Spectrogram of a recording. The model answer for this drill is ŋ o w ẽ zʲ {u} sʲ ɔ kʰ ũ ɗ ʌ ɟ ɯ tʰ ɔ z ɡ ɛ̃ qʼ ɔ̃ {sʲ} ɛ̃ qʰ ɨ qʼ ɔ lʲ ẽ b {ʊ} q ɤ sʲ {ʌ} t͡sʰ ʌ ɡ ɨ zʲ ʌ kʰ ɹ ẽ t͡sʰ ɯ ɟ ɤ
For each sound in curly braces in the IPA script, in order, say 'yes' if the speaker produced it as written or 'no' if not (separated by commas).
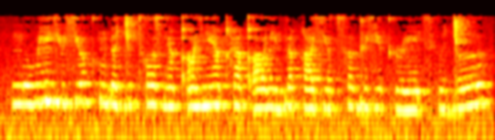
yes, no, no, no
